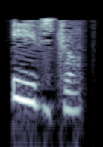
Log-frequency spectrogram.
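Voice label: "eavesdrop", English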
